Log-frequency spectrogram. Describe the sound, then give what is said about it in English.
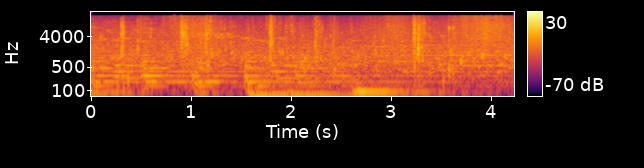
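Water trickles and splashes steadily, growing louder, a continuous bubbling wash with small irregular spatters, backed by a low outdoor rumble that swells briefly midway. “Yeah, it's definitely getting louder, isn't it? That water So that's some of the work they've been doing.”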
